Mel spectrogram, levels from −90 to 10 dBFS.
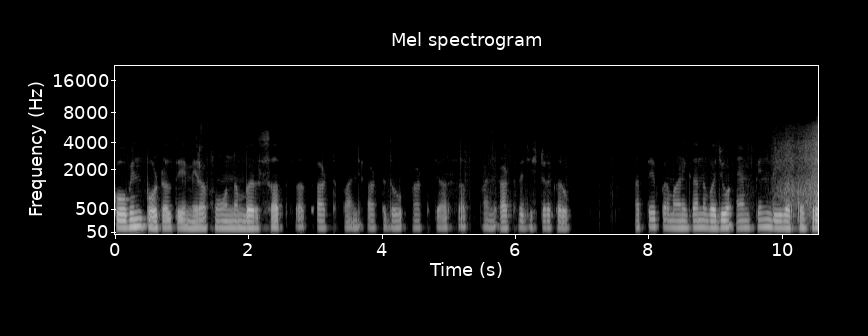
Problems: background sounds at intervals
